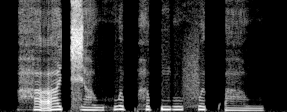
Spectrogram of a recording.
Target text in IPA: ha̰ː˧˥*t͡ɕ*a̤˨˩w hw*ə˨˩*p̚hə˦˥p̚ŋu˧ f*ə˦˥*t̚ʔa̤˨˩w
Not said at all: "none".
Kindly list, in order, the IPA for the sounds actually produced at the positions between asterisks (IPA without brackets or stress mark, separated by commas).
t͡ɕ, ə˦˥, ə˦˥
